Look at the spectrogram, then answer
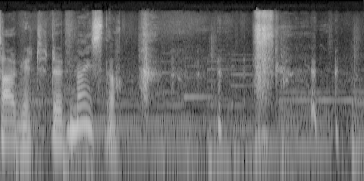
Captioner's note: laughs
